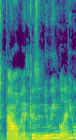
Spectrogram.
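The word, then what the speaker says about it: Falmouth: I first saw that I was like oh foul mouth I was calling it foul mouth it's foul myth cuz in New England people pronounce things weird and that's a fun fact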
